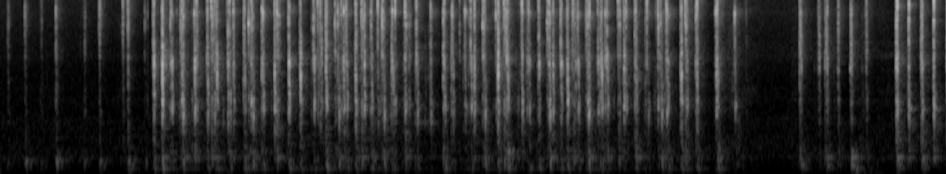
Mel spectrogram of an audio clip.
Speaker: Most keyboards today use scissor switches, which have way less travel than mechanical switches, and they don't have a tactile bump in the middle of them. They're also quite a bit quieter than mechanical switches.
